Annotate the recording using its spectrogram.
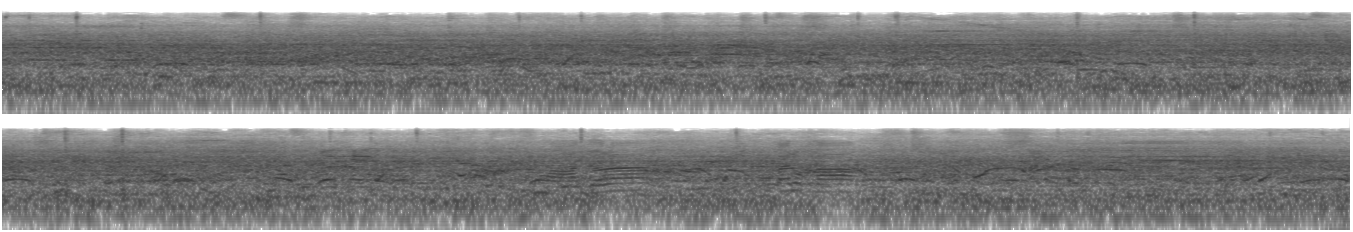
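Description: Punches, kicks and energy blasts from a fighting game crash loudly through a loudspeaker.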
